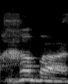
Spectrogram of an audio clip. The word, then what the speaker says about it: Chabad: Chabad. Say Chabad. Okay, I got you. Chabad. You say it like a K instead of trying to do the Hebrew guttural in there. Just do it like Chabad.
